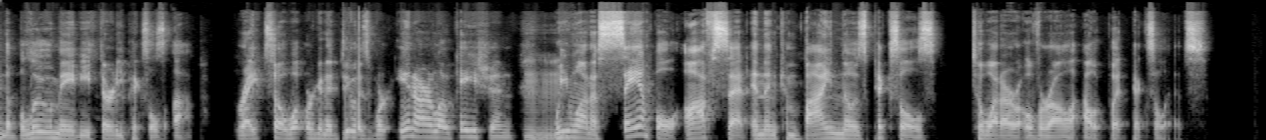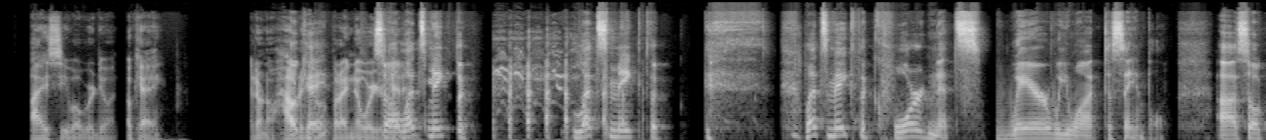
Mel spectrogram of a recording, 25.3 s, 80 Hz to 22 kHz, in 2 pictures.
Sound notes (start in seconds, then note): 17.6 laughter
